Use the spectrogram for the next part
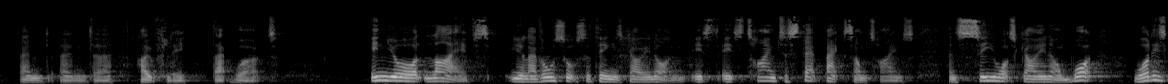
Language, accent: English, British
